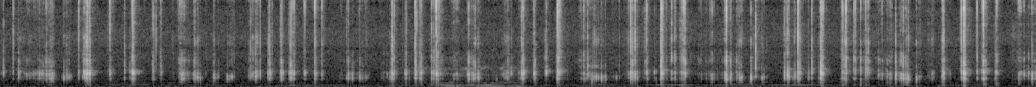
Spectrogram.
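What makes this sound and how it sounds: Fingernails scratch and tap the flat surface of a round cork stopper sitting on top of a small blue glass jar. A quiet, steady stream of quick, dry clicks and scratchy rasps follows, bright and crisp with no ringing after each hit, over faint low humming tones.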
